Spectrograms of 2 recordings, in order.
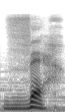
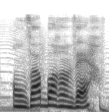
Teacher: O grande desafio para nós brasileiros costuma ser o R de ver. É aquele som que vem lá da garganta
